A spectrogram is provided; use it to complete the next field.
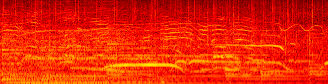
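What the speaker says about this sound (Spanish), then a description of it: "Denle un aplauso a Jackie, please." A church congregation claps and cheers for Jackie during a sermon by Apostle Guillermo Maldonado, with whoops and shouting voices over a sustained organ or keyboard chord, lively and full throughout.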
